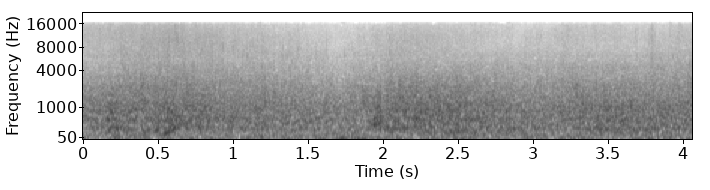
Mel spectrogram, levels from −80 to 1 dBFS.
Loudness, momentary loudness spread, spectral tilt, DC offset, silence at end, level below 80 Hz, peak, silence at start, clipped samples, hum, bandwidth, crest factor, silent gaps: -25 LUFS; 4 LU; -3.5 dB/octave; under 0.1%; 0 s; -42 dBFS; -10 dBFS; 0 s; under 0.1%; none; 16.5 kHz; 14 dB; none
